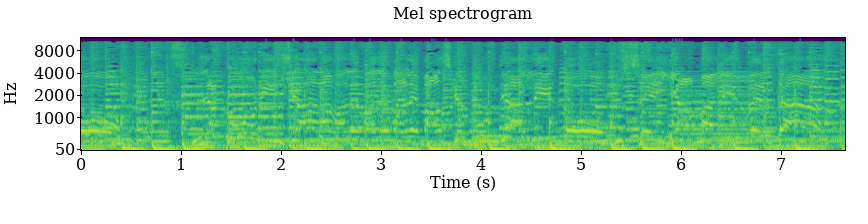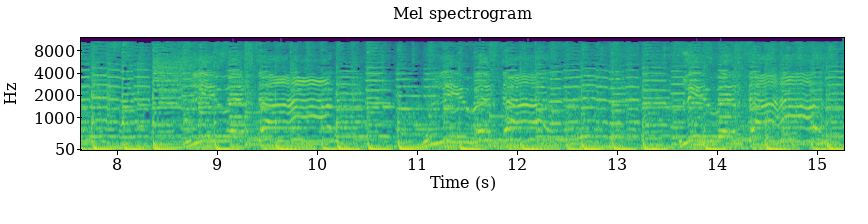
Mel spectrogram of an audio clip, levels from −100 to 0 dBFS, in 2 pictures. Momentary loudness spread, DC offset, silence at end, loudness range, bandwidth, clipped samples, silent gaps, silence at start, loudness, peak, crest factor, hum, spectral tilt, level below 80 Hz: 2 LU; under 0.1%; 0 s; 1 LU; 11 kHz; under 0.1%; none; 0 s; -11 LUFS; 0 dBFS; 10 dB; none; -4 dB/octave; -16 dBFS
